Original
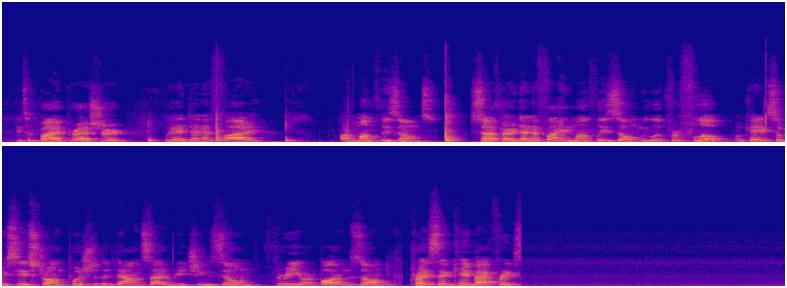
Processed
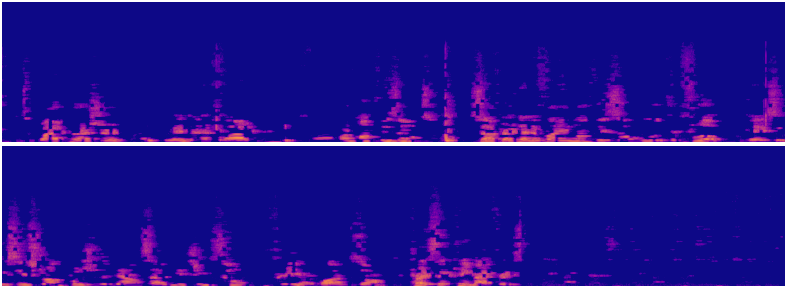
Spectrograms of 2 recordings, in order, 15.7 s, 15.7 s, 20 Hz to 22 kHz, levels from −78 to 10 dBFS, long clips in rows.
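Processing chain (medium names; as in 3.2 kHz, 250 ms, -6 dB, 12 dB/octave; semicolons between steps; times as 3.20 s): random holes in the spectrogram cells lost 27%; on a send: feedback delay 888 ms, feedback 54%, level -24 dB; on the sum: upward compressor, threshold -27 dBFS; spectral noise reduction 29 dB; trim -2.5 dB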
